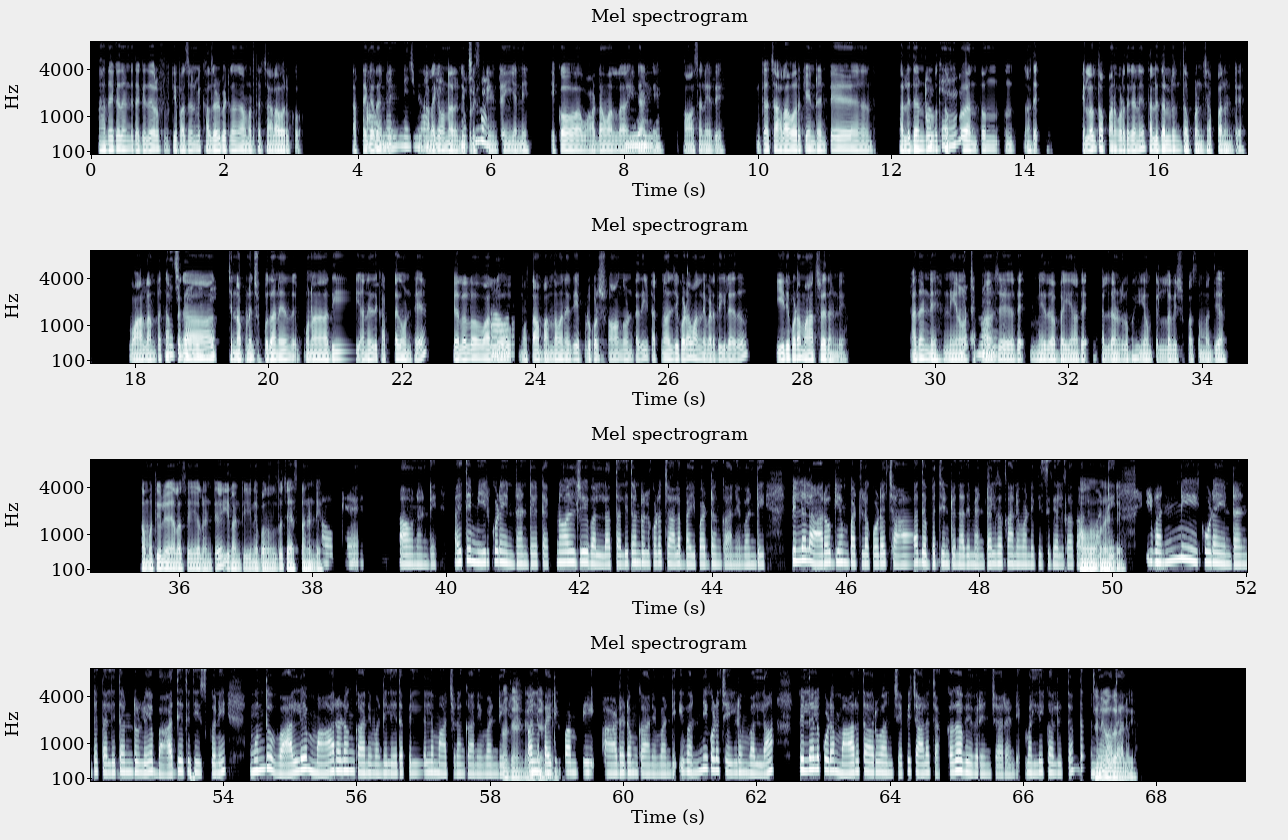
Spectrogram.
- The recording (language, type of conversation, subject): Telugu, podcast, టెక్నాలజీ విషయంలో తల్లిదండ్రుల భయం, పిల్లలపై నమ్మకం మధ్య సమతుల్యం ఎలా సాధించాలి?
- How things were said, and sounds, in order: in English: "ఫిఫ్టీ పర్సెంట్"; static; distorted speech; in English: "స్క్రీన్ టైమ్"; horn; other background noise; in English: "కరెక్ట్‌గా"; in English: "కరెక్ట్‌గా"; in English: "స్ట్రాంగ్‌గా"; in English: "టెక్నాలజీ"; in English: "టెక్నాలజీ"; in English: "టెక్నాలజీ"; in English: "మెంటల్‌గా"; in English: "ఫిజికల్‌గా"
